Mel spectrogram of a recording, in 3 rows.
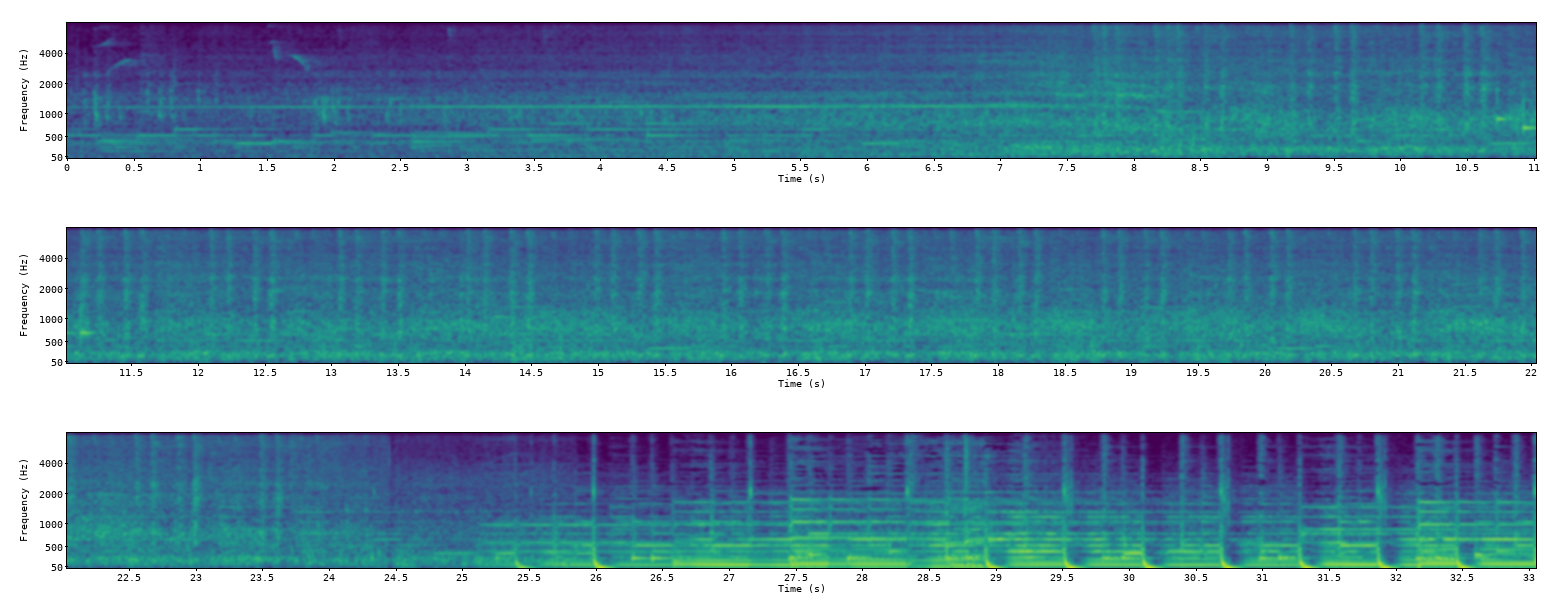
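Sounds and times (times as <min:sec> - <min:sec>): wheels clattering over rail joints: 0:00.0 - 0:25.2
electric locomotive passing: 0:00.0 - 0:33.0
train rumble: 0:00.0 - 0:33.0.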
